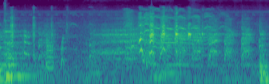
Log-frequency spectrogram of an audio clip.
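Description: Chickens clucking, with a quick run of short, high calls about two seconds in.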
